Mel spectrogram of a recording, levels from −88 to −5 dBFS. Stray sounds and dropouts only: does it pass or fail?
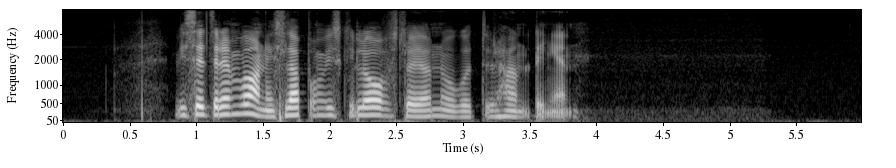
pass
